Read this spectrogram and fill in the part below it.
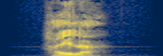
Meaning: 1. comparative degree of heil 2. inflection of heil: strong/mixed nominative masculine singular 3. inflection of heil: strong genitive/dative feminine singular
- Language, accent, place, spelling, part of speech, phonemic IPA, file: German, Germany, Berlin, heiler, adjective, /ˈhaɪ̯lɐ/, De-heiler.ogg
